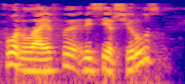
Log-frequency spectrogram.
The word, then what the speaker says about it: For Life Research: Если правильно говорить, не так, как даже в слайде 4 Life, а For Life Research Rus, которая зарегистрирована в городе Москва, в столице нашей родины.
